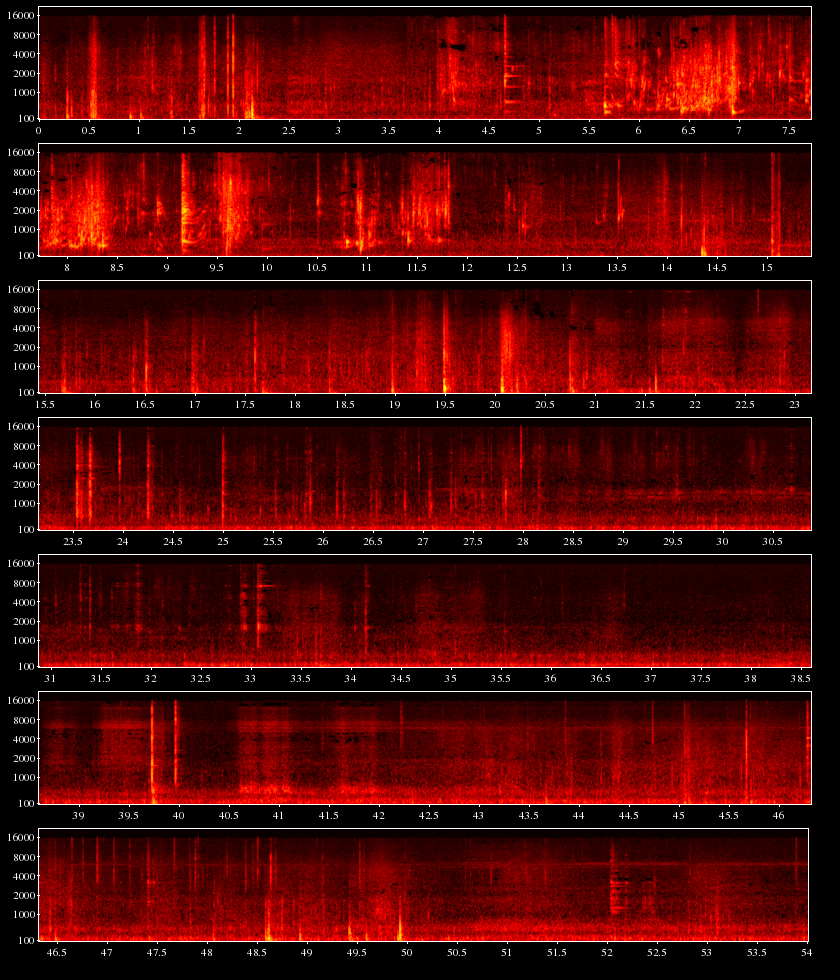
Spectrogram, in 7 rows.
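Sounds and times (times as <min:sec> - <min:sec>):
metal cup scooping water: 0:03.7 - 0:12.7.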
